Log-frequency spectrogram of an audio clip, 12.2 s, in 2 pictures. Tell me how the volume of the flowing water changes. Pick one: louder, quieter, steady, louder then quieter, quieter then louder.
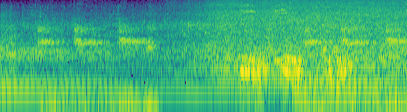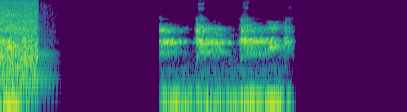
louder.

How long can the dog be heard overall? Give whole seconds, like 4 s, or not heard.
6 s.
